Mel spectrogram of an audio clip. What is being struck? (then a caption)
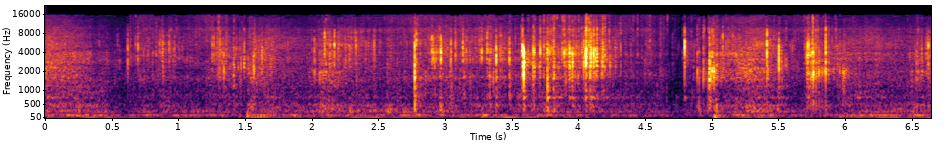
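Pile of soap shavings. Hands quickly press, crush and rub a pile of fine, dry soap shavings and crumbs. The sound is a dense run of crisp, bright crunching and crinkling crackles with sharper snaps throughout. There is almost no low end.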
